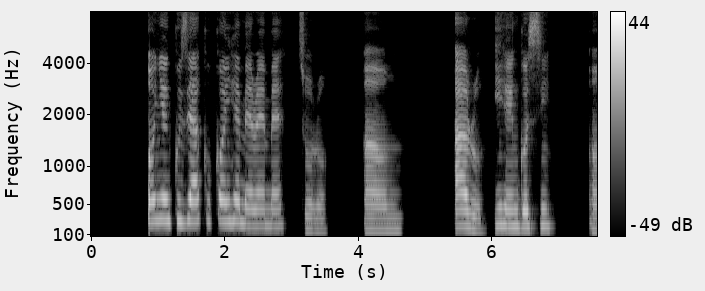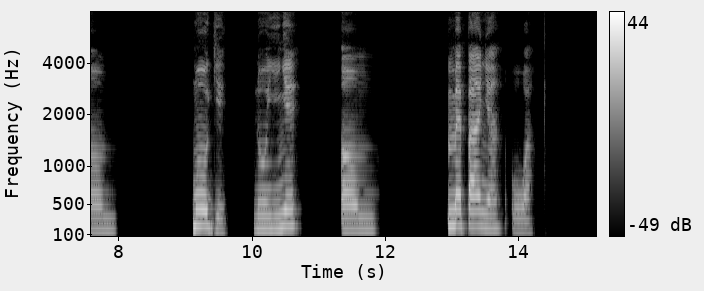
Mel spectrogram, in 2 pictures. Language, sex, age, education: Igbo, female, 30-45, tertiary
